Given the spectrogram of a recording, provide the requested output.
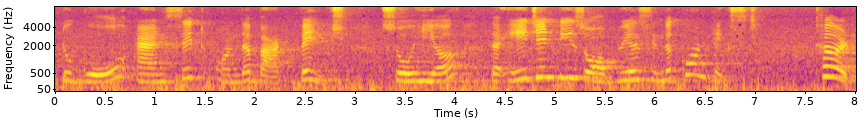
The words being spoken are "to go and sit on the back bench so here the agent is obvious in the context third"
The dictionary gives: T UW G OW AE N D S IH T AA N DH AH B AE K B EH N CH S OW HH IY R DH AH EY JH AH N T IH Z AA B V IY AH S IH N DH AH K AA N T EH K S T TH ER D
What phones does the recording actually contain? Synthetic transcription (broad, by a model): T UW G OW AE N D S IH T AA N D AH B AE K B EH N CH S OW HH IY R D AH EY JH AH N T IH Z AA B V IY AH S IH N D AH K AA N T EH K S T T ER D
